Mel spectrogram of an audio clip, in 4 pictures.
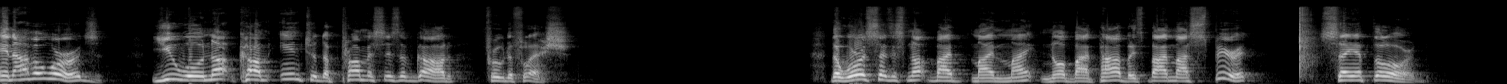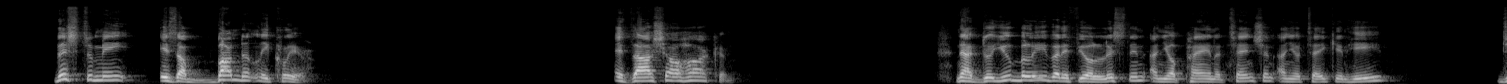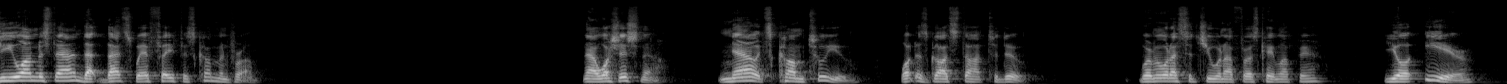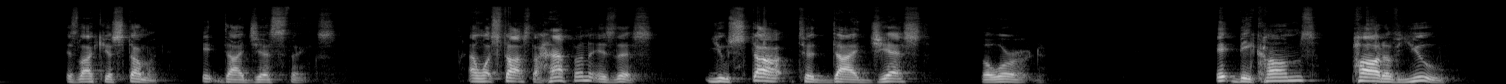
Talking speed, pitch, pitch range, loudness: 125 wpm, 150 Hz, 130-180 Hz, -21 LUFS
